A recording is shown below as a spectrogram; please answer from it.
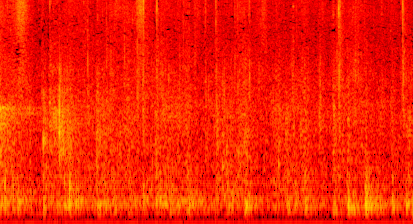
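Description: Faint hoofbeats of a horse moving around the arena.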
